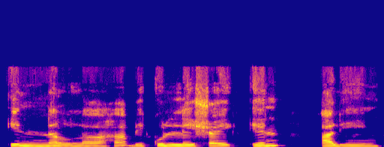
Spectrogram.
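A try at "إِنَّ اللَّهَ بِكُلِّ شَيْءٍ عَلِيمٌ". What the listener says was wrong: ان اللہ بکل. تو جلدی سے آپ با پہ جائیں نا، تو آپ کا پھر یہ سنگل حرکہ کبھی بھی اسٹریچ نہیں ہوگا انشاءاللہ. اور نون یہاں پر بھی تھوڑا سا اس کو ٹائم دے.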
